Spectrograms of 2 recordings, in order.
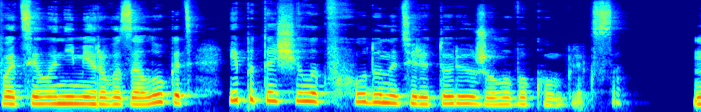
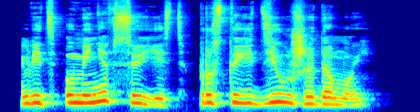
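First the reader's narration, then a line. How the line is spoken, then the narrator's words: Angry, through teeth. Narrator (Russian): процедила со злостью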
